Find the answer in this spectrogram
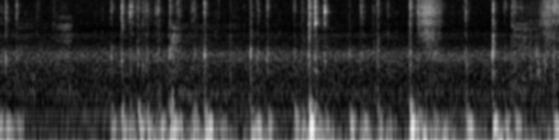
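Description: Computer keyboard being typed on: a run of quick, irregular key clicks that starts about a second and a half in.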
